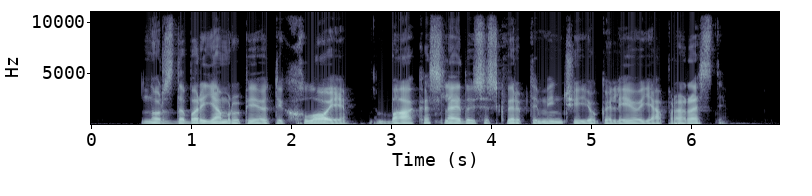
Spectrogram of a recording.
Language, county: Lithuanian, Klaipėda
